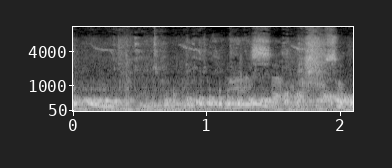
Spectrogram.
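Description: Breeding fancy pigeons at a pigeon farm coo continuously in low, throaty overlapping calls, close by and steady throughout.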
